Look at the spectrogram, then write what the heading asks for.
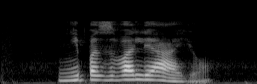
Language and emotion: Russian, angry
